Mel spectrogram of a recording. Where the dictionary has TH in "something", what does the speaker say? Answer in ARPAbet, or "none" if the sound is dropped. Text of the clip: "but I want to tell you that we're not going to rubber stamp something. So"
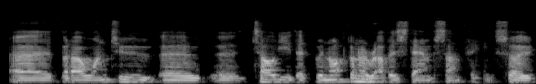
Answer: TH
